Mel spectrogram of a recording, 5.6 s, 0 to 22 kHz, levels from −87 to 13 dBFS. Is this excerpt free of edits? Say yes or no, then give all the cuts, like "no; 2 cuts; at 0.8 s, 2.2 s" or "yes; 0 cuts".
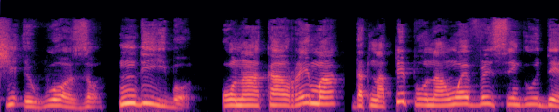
no; 1 cut; at 1.0 s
